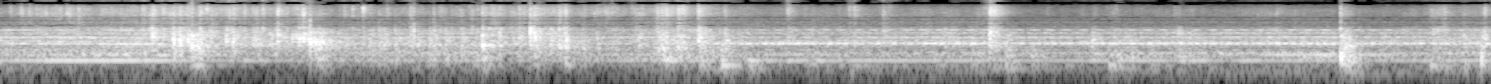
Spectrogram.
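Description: Electric cone log splitter: the motor hums steadily while its spinning threaded steel cone screws into a log, and the wood creaks and cracks irregularly as it is forced apart, with a sharp crack about five seconds in.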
